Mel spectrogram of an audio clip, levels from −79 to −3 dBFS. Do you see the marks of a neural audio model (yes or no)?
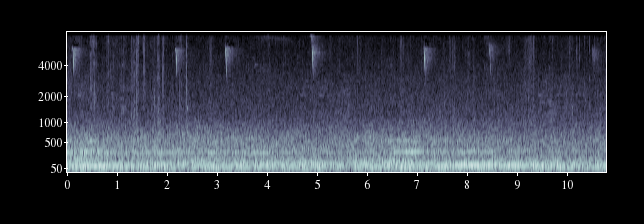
no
